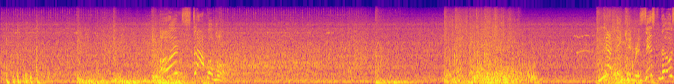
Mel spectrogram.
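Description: Crates and tyres crash and tumble as a truck smashes through them.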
